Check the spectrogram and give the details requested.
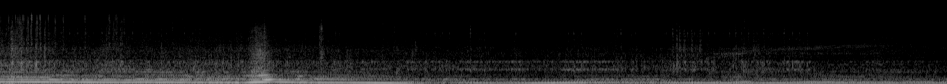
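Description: Eagle Talon's engine heard from inside the cabin, its revs falling steadily as the car slows, with a brief rise in revs about two and a half seconds in. It then settles into a low, steady note.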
